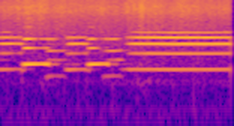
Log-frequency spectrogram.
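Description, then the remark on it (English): A toy bugle toots a quick run of short, bright notes, then holds one steady, brassy tone to the end, played alone. “This bugle for a nice boy scout.”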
